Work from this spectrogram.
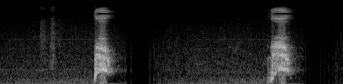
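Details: A Shiba Inu at home barks at a beetle it won't approach, giving two sharp, mid-pitched barks a little under two seconds apart with quiet room hiss between, crows and a lesser cuckoo calling in the distance; Shiba Inu.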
